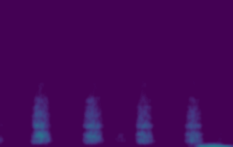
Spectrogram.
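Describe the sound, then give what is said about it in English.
A person demonstrates rapid mouth breathing: four or five quick, breathy puffs in a steady panting rhythm, the last one ending in a short voiced, throaty gasp. “If you look at populations of people with anxieties, fear-based disorders, even anorexia, depression, including asthma, many of them breathe way too much, and they breathe through their mouth.”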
